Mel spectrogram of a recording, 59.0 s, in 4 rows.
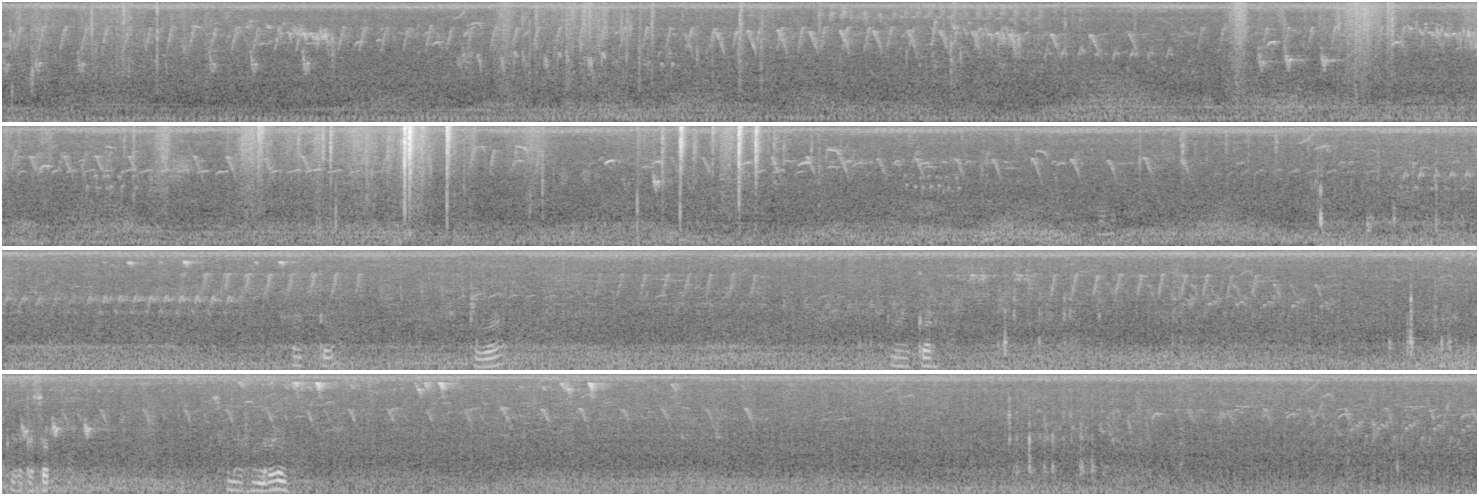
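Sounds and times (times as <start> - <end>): bird calls: 0.0 - 59.0
steady low rumble: 0.0 - 59.0
sharp clicks: 21.1 - 22.5.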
